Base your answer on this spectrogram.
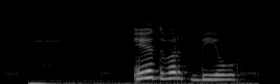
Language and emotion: Russian, neutral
